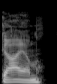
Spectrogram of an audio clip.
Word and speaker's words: Gaiam: Our name, Gaiam, pronounced Gaiam, is a fusion of Gaia, the name of the ancient Greek Mother Earth goddess, and I am.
